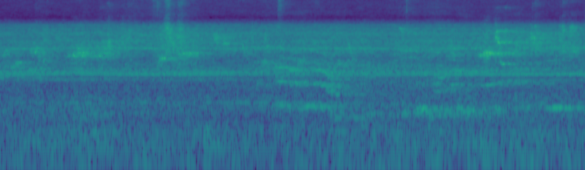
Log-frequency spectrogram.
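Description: Quiet ambient background with scattered faint bird chirps.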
